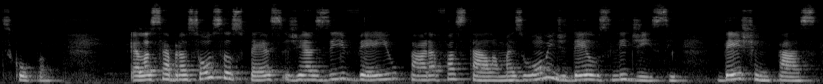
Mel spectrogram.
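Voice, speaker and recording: A young woman with a medium-pitched voice leads an informal Bible study for her viewers. She reads the passage aloud, then breaks off to comment with chatty, emphatic asides and laughs at herself. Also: unhurried, a little mellow. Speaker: Bible teacher on video. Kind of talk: casual Bible study talk to camera.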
